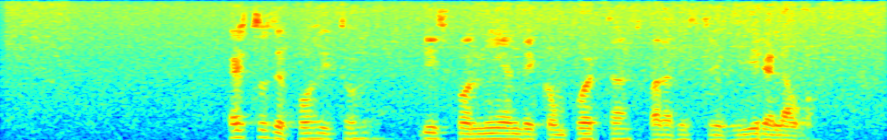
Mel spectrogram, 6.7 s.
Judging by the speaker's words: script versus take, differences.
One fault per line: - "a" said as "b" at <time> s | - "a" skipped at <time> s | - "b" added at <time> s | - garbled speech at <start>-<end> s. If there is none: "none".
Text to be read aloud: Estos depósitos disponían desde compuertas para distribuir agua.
- "desde" said as "de" at 3.9 s
- "el" added at 5.8 s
